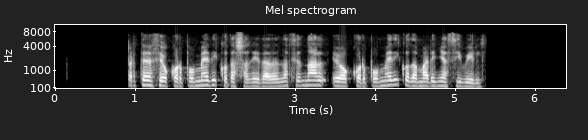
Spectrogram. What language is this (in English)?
Galician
